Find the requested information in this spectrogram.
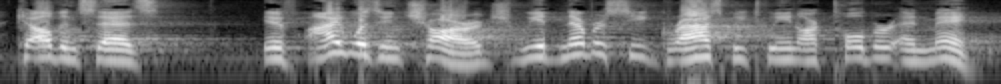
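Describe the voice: The pitch variation stays ordinary during plain reading aloud.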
